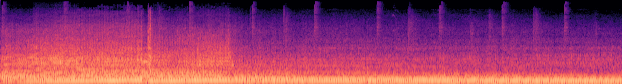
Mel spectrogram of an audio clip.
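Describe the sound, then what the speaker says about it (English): A powerful, weight-stripped motorbike engine roars loudly up close, revving high then dropping back to a deep, steady idle rumble. "That bike sounds so ridiculous. This is a very powerful bike."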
